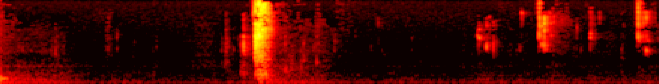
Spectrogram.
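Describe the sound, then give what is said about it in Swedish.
Loud mouth chewing: one sharp crunchy bite followed by a few softer, wet smacking sounds spaced out over the next few seconds, with no talking. “Nej men gud, du kan inte smaska, jag får panik. Jag hatar smask.”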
